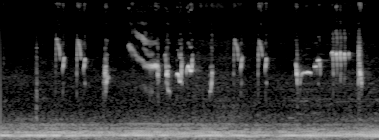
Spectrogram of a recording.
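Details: Greater green leafbird from Medan, North Sumatra, a kept songbird: sharp chips and descending whistled slurs in a lively varied phrase, over a loud low hum.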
